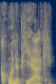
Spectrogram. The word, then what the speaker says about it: Quinnipiac: it's pronounced Quinnipiac.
